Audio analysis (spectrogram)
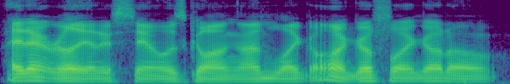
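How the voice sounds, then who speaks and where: A man's voice: fairly low pitch, fairly even intonation, very fast, fairly bright tone, clear, resonant tone, no echo, clean studio sound. An American man in his thirties telling comic stories in casual, irreverent podcast banter, swearing freely. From suburban United States. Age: 30s. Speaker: podcast guest, comedian.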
